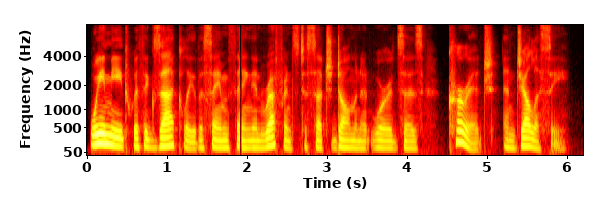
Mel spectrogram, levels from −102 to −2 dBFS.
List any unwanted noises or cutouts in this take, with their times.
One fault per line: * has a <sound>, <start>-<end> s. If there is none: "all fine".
* has a dropout, 1.9-1.9 s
